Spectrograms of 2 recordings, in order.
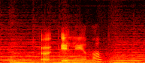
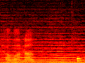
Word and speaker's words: Helena: Elena, Helena. I'm sorry, I always pronounce with the Russian pronunciation, but Helena.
